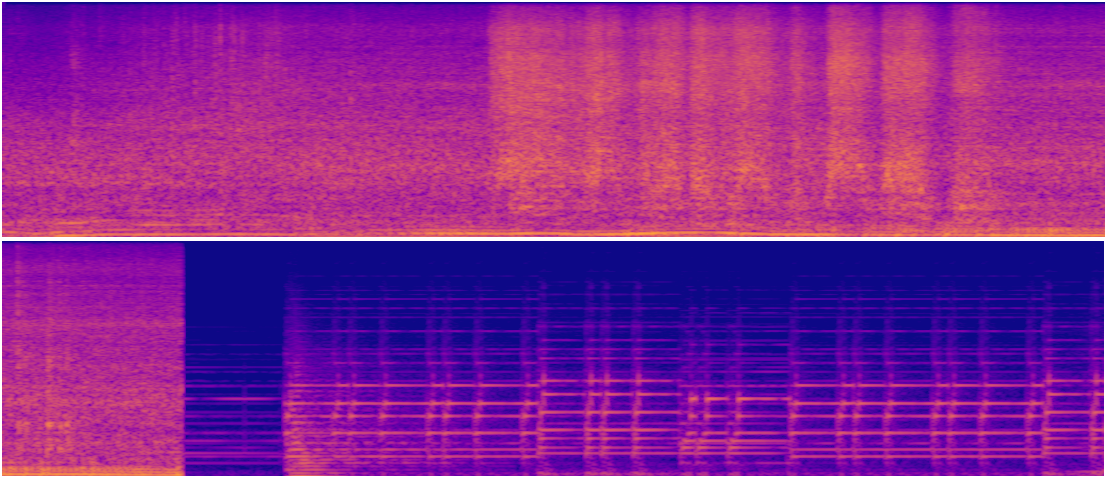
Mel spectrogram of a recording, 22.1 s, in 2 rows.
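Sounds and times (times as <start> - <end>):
car engine idling: 0.0 - 12.8.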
